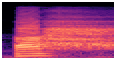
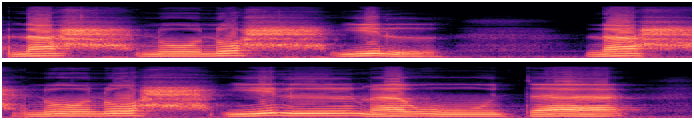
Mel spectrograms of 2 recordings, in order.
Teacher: Pada lafal nahnu di sini ha-nya sifat hamasnya jelas.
